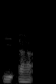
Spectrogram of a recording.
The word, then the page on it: i7a: Biak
